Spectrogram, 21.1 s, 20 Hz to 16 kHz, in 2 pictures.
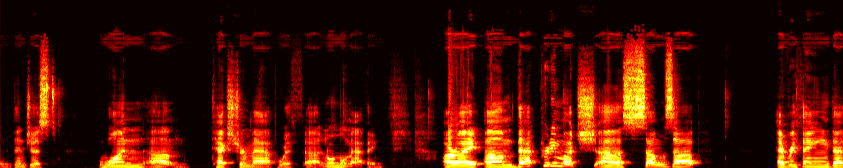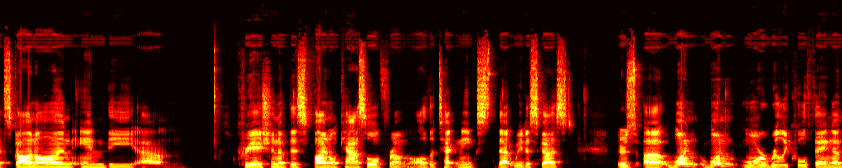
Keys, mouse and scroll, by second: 0.2 middle click, 3.6 middle click, 5.5 middle click, 8.3 middle click, 9.1-10.3 middle drag, 10.6 middle click, 11.1 middle click, 12.5 middle click, 14.3-15.9 middle drag, 19.2 middle click, 20.1-21.0 middle drag.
